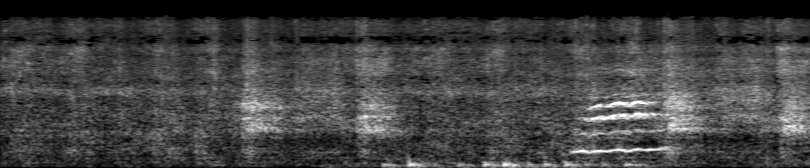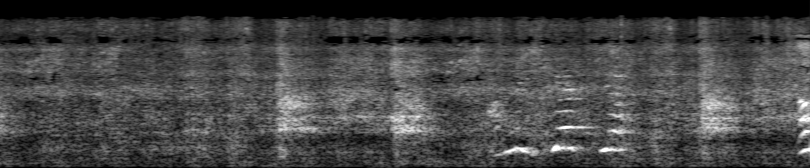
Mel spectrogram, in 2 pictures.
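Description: Small remote-control toy cars running on a plastic track: a steady whirring hiss with scattered clicks and a run of low knocks about three to five seconds in. A child's brief vocal sound comes about four seconds in, and more child voices come near the end.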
